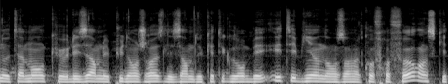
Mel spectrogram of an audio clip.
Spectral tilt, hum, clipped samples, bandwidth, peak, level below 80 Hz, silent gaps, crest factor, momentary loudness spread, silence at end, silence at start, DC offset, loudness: -6.5 dB/octave; none; under 0.1%; 14 kHz; 0 dBFS; -38 dBFS; none; 12 dB; 3 LU; 0 s; 0 s; under 0.1%; -13 LUFS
